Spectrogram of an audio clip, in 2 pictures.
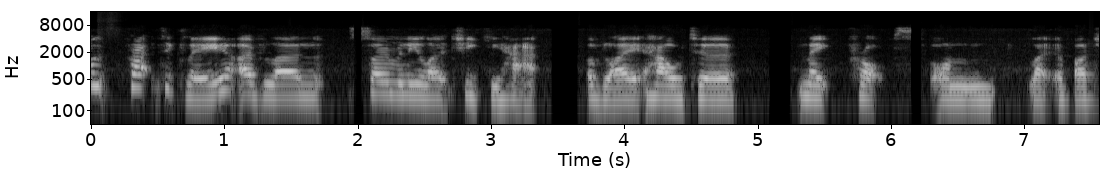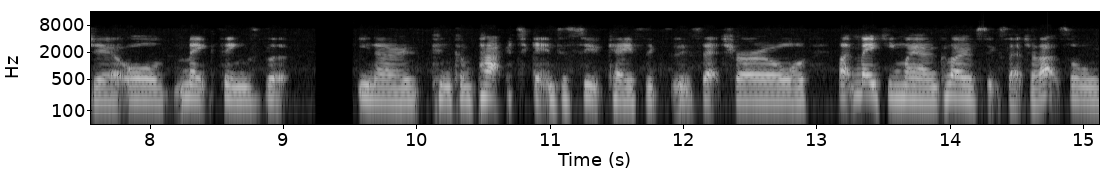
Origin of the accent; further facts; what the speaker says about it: Kent, South East England, United Kingdom; From England in the Kent area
